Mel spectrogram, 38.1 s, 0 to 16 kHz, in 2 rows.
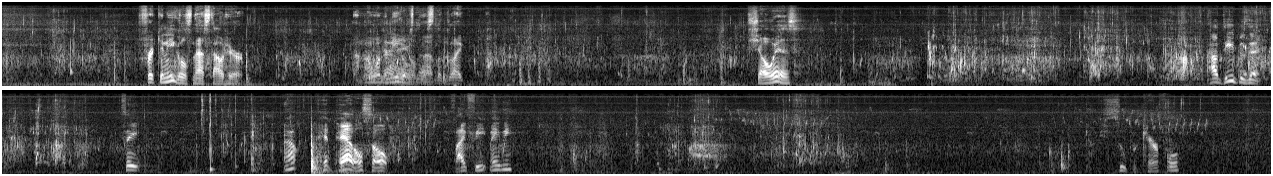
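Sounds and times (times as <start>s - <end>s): paddle splashing in water: 0.0s - 25.9s, 27.1s - 32.9s
water dripping off paddle: 12.0s - 20.4s, 21.9s - 23.8s, 30.6s - 31.9s.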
